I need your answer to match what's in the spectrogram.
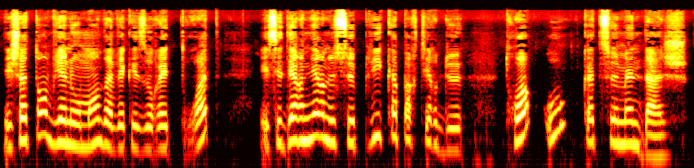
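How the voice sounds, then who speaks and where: A woman's voice: on the high side, expressive, moderate pace, mellow, no room sound. A woman narrating a scripted documentary-style video, reading steadily with occasional slips.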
